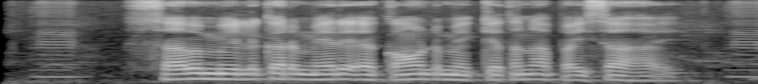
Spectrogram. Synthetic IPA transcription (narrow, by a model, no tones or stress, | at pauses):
səbmɪlkəɾmeːɾeːəkaːʊɳʈmẽːkɪt̪naːpəɪsaːɦəeː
